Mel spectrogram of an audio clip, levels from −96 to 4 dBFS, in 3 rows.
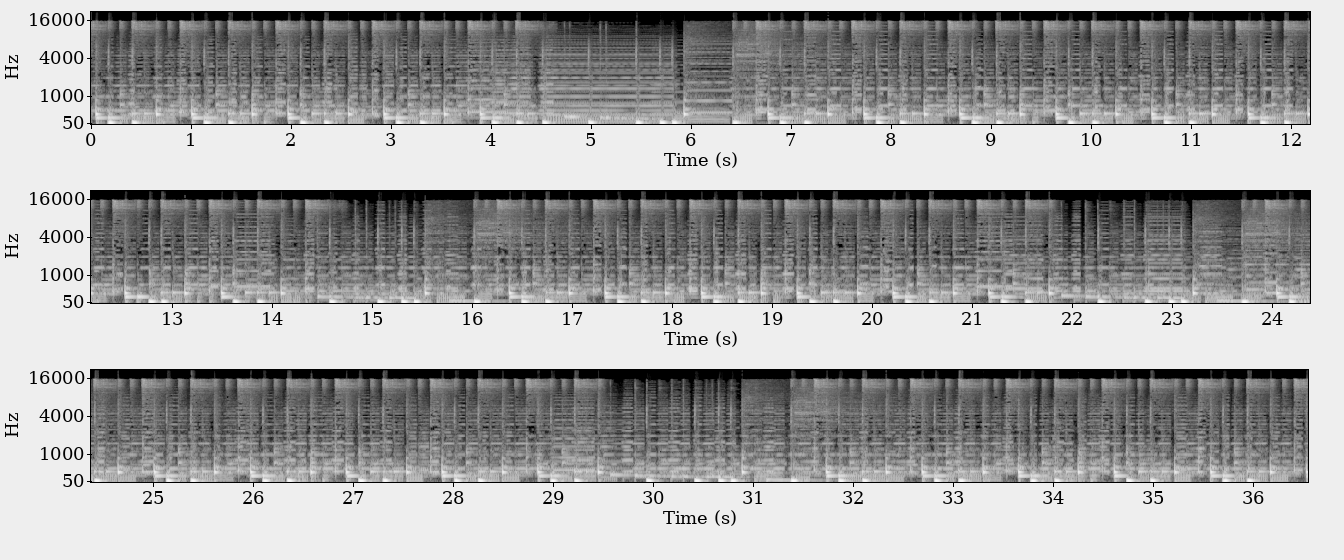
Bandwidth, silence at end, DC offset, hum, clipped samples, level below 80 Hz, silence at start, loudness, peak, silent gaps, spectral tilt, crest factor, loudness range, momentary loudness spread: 16.5 kHz; 0 s; under 0.1%; none; 1%; -12 dBFS; 0 s; -13 LUFS; 0 dBFS; none; -6.5 dB/octave; 10 dB; 1 LU; 4 LU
